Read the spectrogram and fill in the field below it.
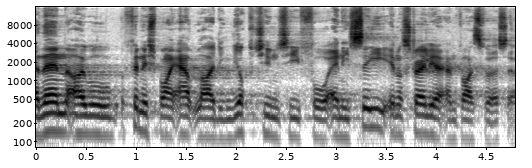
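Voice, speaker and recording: A man talks very fast at a medium pitch. There is noticeable background noise. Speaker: conference speaker, infrastructure consultant. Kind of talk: conference talk. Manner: casual, humorous.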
